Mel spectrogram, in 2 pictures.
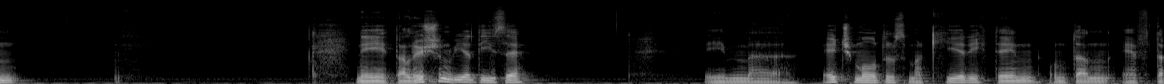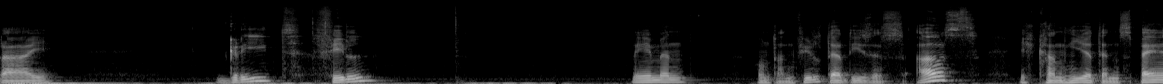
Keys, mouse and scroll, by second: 4.8 x, 6.2 Tab, 10.8 F3, 23.1 click.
